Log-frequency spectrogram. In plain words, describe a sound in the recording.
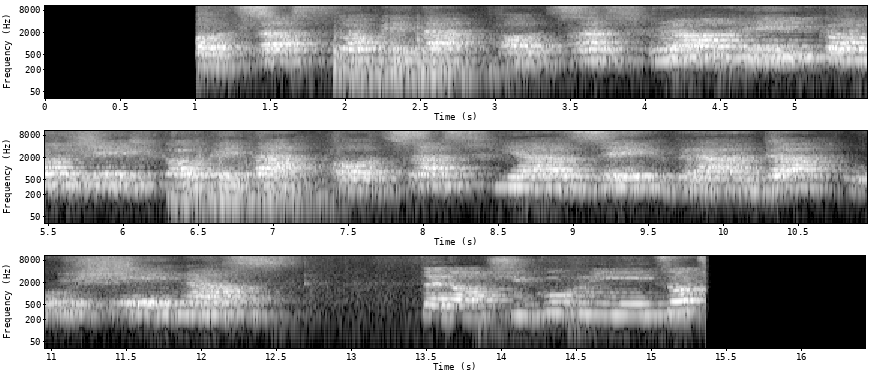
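A group of young children sing together.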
